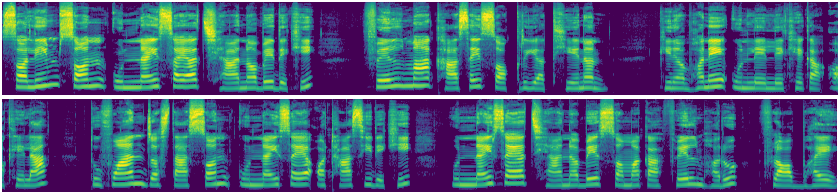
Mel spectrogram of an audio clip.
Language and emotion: Nepali, neutral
